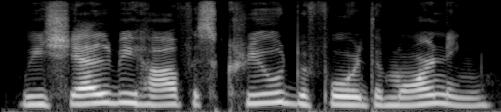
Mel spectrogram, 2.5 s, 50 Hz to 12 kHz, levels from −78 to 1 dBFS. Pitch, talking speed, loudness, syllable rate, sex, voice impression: 215 Hz, 190 wpm, -16 LUFS, 5.2 syllables/s, female, feminine, slightly gender-neutral, slightly young, powerful, soft, halting, calm, friendly, slightly reassuring, unique, lively, kind, slightly modest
